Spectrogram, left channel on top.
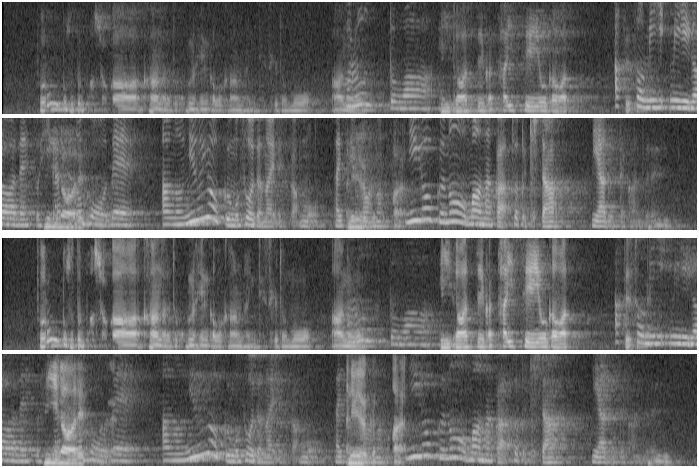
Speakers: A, on the right; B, on the left.
A: トロントちょっと場所がカナダでどこの辺かわからないんですけども、
B: うん、
A: あの、
B: トロントは、えっと、
A: 右側っていうか大西洋側
B: あ、
A: ですよね。
B: そう、右、右側です。そう、東の方で、
A: 右側ですよね。
B: あの、ニューヨークもそうじゃないですか、もう、大西洋側の。
A: あニューヨークの、はい。
B: ニューヨークの、まあ、なんか、ちょっと北にあるって感じです。
A: うん。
